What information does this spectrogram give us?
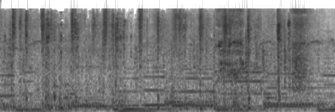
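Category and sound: vehicle, horse-drawn cart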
